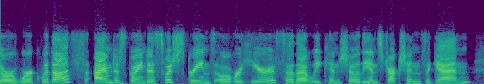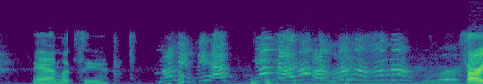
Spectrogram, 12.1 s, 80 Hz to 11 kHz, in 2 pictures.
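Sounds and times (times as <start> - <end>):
steady low hum: 0.0 - 12.0
children talking and calling out: 8.0 - 11.9.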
